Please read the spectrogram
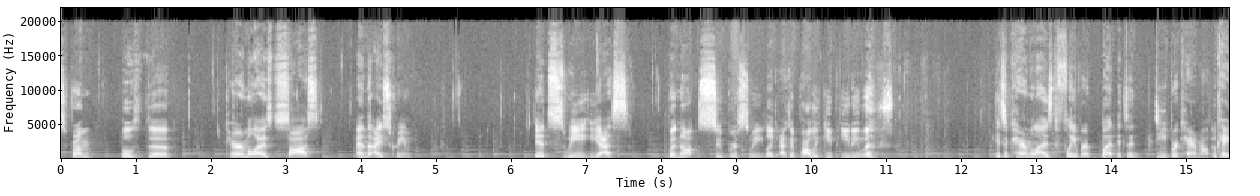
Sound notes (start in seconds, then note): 10.6 chuckling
